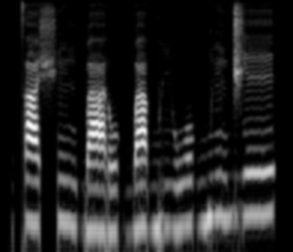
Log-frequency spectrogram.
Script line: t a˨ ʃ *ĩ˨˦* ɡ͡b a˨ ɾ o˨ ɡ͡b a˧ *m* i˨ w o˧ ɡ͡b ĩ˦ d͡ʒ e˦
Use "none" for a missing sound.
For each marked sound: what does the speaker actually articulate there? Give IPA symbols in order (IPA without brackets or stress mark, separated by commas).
ĩ˨, b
